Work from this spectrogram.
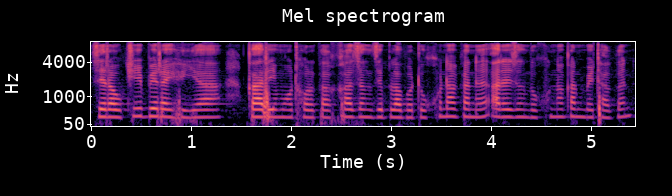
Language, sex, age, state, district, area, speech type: Bodo, female, 30-45, Assam, Chirang, urban, spontaneous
